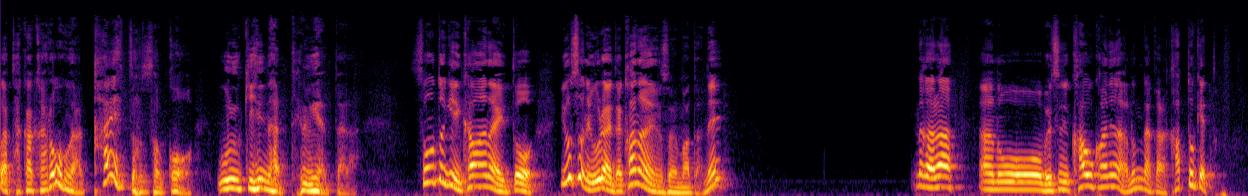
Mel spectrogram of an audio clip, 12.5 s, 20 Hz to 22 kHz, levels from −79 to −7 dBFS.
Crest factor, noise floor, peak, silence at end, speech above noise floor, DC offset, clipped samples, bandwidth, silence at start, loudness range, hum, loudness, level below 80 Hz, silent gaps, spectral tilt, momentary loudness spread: 14 dB; -63 dBFS; -2 dBFS; 0.2 s; 48 dB; under 0.1%; under 0.1%; 15 kHz; 0 s; 4 LU; none; -16 LUFS; -42 dBFS; none; -7.5 dB/octave; 9 LU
